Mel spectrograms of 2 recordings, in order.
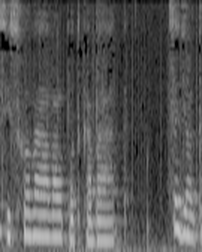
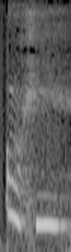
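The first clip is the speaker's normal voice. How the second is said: high, drawn-out "ochy"; wordless little moan, pitched up; moaned sigh; 7 semitones higher than usual. A narrator's reading. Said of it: "bylo mu jen odpovědí".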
